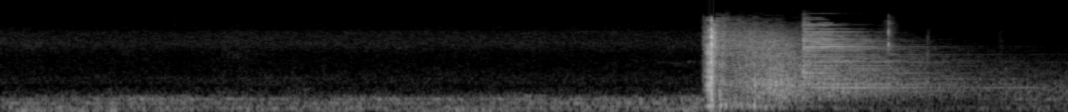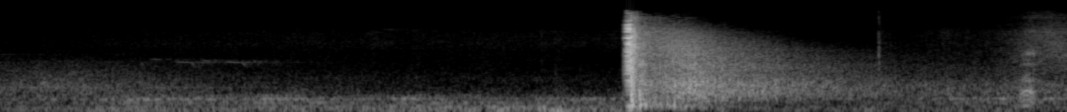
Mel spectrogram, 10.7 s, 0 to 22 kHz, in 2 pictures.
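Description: Two pistol shots from a Glock 41 firing .45 ACP +P ammunition, about five seconds apart. The first is followed by the ringing clang of a steel target being hit. The second draws no ring: a miss.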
